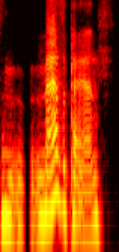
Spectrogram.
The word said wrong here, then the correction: Mazepin: is the reason why they don't want that. – He might spin. Isn't that how you pronounce it? – Mazepin.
